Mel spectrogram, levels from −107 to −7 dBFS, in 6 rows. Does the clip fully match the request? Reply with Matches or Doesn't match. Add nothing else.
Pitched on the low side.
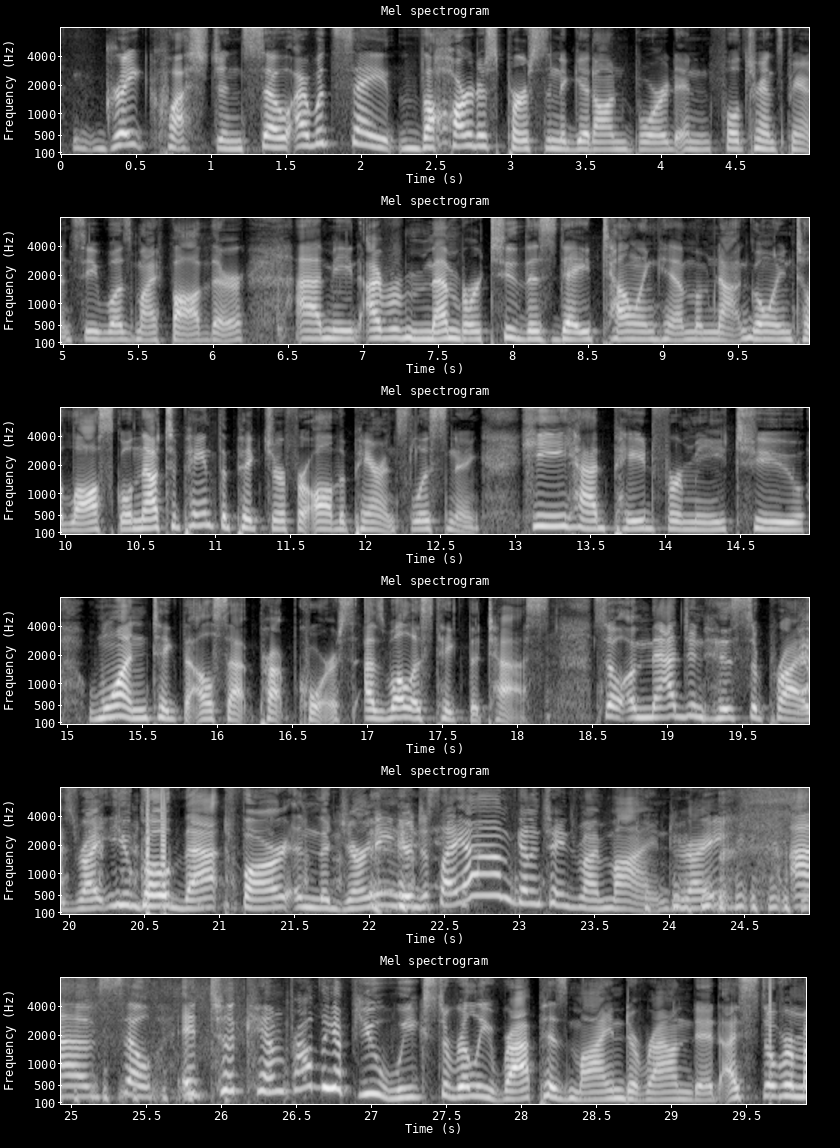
Doesn't match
